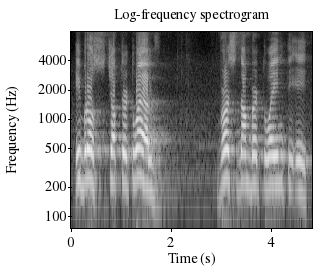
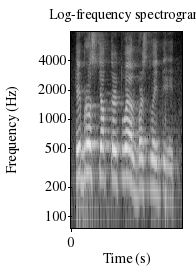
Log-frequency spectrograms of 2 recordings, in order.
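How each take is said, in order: First: Slow, each word spaced out; slow, deliberate citation. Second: Said in the usual way. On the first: Shown as a demonstration. Pastor to congregation, slowly repeating the verse number. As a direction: spell out "Hebrews chapter twelve" slowly so all can find it. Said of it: "repeats verse slowly". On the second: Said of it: "announces verse".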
